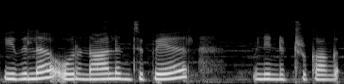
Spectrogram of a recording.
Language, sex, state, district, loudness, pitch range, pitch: Tamil, female, Tamil Nadu, Nilgiris, -13 LUFS, 240-255 Hz, 245 Hz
